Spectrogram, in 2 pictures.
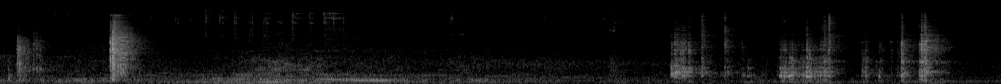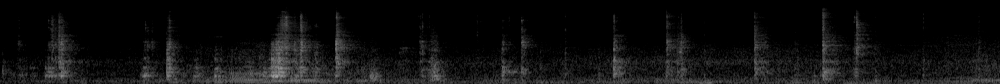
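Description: Metal clinking, tapping and knocking as a lock and its mounting nut are handled and fitted into the panel of a box, with a sharp knock about a second in and scattered clicks after.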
